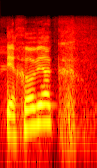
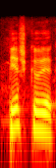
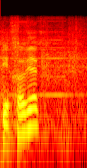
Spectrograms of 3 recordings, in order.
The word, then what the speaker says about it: Пеховяк: Ну, а нам предлагают смотреть на то, как Пеховяк, ее, правда, еще называют Пешковяк, но все-таки правильно фамилия читается как Пеховяк, сейчас выходит к своему стартовому весу.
